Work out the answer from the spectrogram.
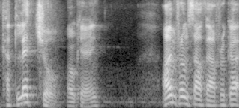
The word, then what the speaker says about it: Katlego: BMXer says to Katlego, pronounced Katlecho.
